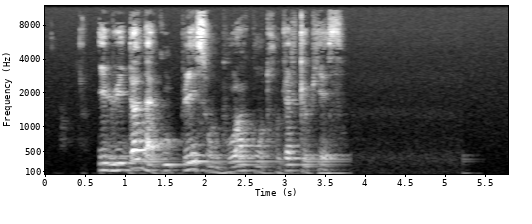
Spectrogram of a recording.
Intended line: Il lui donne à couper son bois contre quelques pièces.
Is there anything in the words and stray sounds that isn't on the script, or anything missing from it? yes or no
no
